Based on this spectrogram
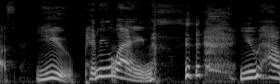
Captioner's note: chuckles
